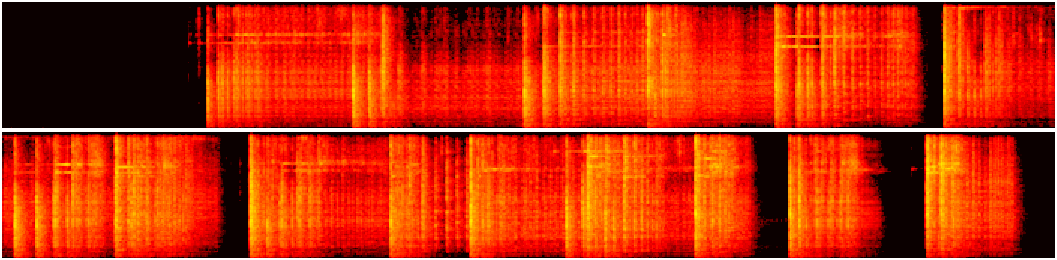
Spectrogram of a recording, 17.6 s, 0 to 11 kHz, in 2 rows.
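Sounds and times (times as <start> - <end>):
small change coins tossed onto a table: 1.6 - 17.3.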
